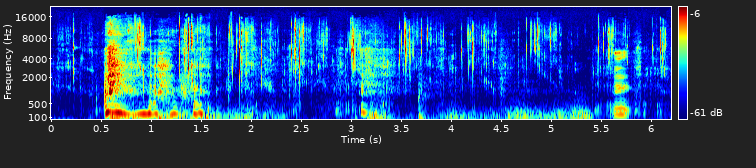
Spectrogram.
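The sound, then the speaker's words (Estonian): A soft cookie is chewed close up, with squishy, moist bites and mouth noises that come in uneven bursts, loudest near the start and then settling into quieter, irregular chewing. “Võtan su küpsis. On mingi pehme küpsis.”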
